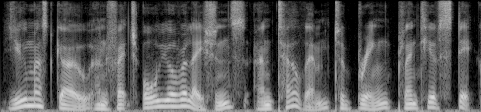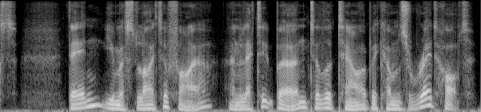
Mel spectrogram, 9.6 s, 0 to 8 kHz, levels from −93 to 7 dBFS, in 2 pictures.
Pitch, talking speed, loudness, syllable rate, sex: 115 Hz, 200 wpm, -17 LUFS, 4.3 syllables/s, male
